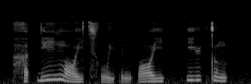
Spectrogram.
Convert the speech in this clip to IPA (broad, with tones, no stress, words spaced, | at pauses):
hɐ˨˥t̚jiː˥ ŋɔː˨˧jt͡sʰuː˨˩jpɪ˨˩ŋpɔː˥j | jyː˥k̚t̪ʊ˧ŋ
